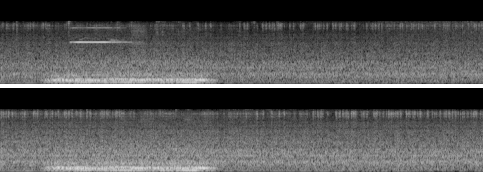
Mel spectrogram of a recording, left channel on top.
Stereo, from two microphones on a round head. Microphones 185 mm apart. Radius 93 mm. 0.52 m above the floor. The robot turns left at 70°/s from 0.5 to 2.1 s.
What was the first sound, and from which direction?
Only background noise.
